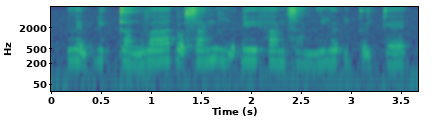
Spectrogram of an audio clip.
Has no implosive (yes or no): no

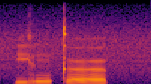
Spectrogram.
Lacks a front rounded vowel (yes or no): no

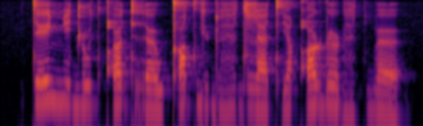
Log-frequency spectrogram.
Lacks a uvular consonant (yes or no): no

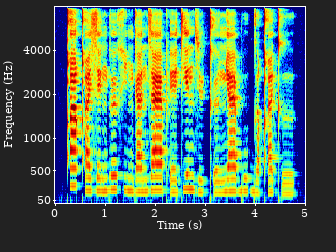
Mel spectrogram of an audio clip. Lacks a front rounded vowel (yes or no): no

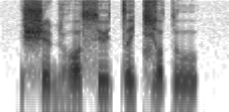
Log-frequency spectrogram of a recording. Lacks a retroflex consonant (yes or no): no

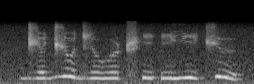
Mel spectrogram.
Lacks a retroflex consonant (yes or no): no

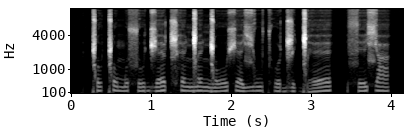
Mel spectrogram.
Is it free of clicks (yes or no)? no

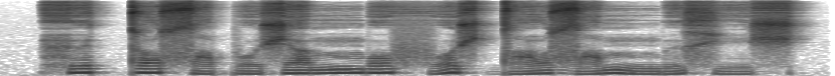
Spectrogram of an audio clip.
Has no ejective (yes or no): yes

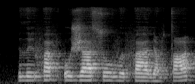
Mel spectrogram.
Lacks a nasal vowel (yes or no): yes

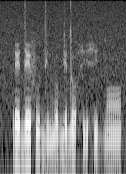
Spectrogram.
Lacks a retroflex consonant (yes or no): yes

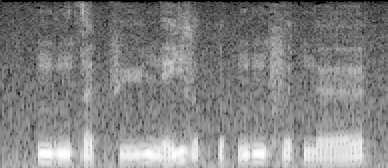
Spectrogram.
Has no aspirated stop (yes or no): yes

